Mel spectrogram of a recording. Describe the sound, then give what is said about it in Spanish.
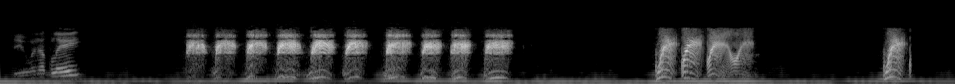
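A duck quacks: a rapid, rhythmic run of about ten loud, nasal quacks, then a short cluster of a few more and one final quack after a pause, with a steady low hum underneath. “¿Sabías que el graznido del pato no tiene eco?”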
